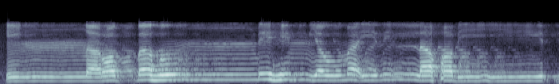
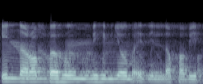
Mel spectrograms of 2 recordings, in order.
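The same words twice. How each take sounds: First: Slow, higher, louder chanted verse; chanted tajweed demo; sung, melodic recitation. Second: Said in the usual way. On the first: Shown as a demonstration. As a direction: sing it slowly with a held ending. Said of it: "خا کو موٹا پڑھنا ہے". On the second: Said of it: "نون پہ غنہ".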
